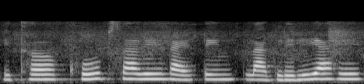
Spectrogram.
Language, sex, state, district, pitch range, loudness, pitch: Marathi, female, Maharashtra, Gondia, 220-245 Hz, -14 LUFS, 230 Hz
